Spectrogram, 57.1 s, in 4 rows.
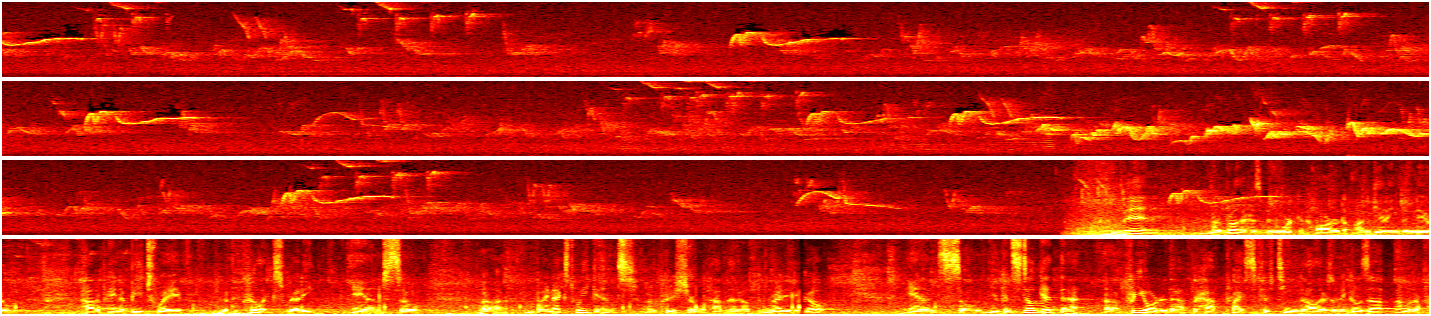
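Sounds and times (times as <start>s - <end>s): birds chirping: 0.0s - 57.0s
faint steady hiss: 0.0s - 57.0s
bird whistling short phrase: 39.3s - 41.4s.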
